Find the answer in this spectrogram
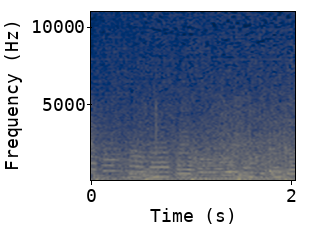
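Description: Quiet background music score of held low notes that shift slowly in pitch, sounding under a pause in the dialogue.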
